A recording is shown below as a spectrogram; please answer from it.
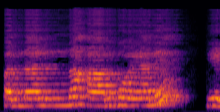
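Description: A woman's voice speaking, talking through a subtraction sum.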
